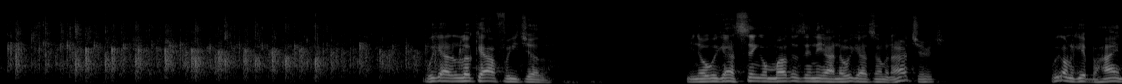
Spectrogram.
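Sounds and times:
crowd applauding: 0.0s - 4.8s
speech: 4.2s - 5.6s, 6.9s - 9.5s, 10.5s - 11.2s.

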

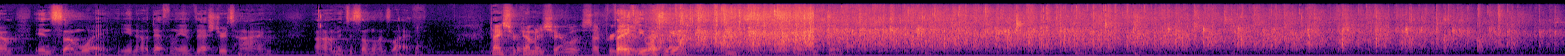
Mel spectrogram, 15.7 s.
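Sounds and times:
speech: 0.0s - 7.7s, 8.3s - 8.6s
audience clapping: 6.2s - 15.6s.

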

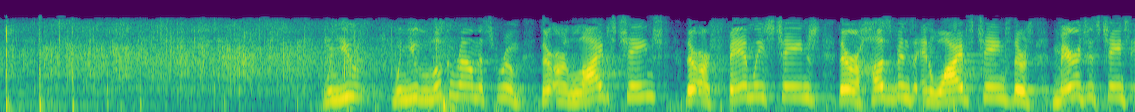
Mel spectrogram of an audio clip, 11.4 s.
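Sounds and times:
room full of people applauding: 0.0s - 4.3s
speech: 3.2s - 11.3s.

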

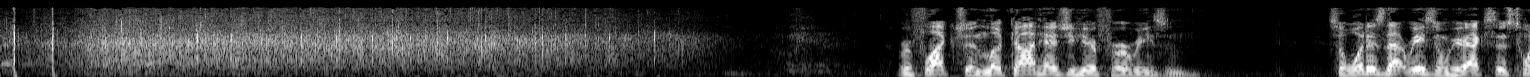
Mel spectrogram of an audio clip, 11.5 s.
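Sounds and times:
audience applause: 0.0s - 5.4s
speech: 6.8s - 9.0s, 10.0s - 11.4s.

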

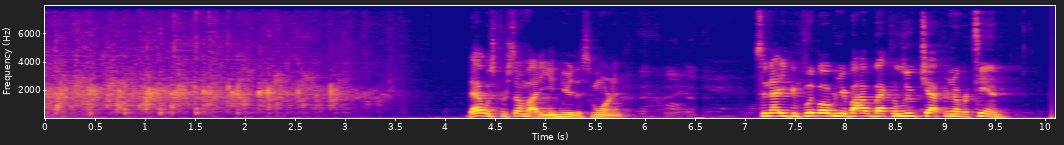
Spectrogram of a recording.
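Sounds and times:
audience applause: 0.0s - 3.7s
speech: 4.3s - 6.0s, 7.2s - 9.8s.

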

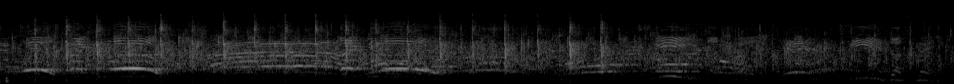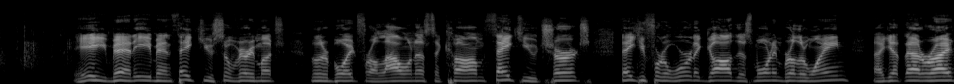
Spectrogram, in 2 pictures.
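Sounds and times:
church congregation clapping their hands: 0.0s - 10.8s
speech: 10.3s - 19.0s.

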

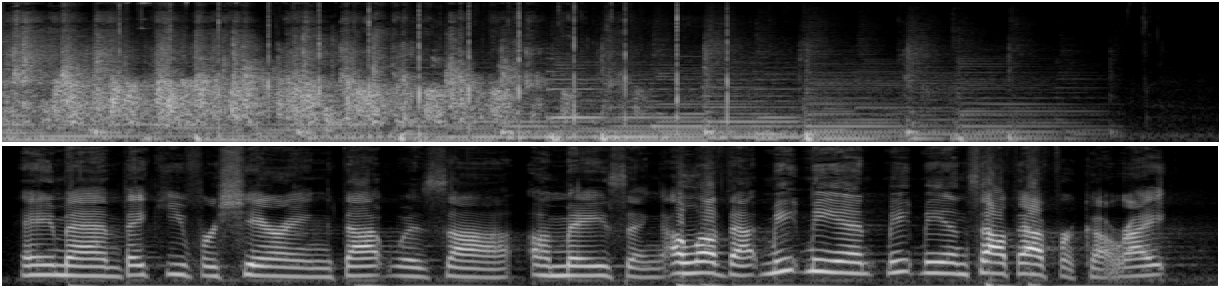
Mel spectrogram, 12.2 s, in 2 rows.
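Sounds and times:
audience clapping: 0.0s - 3.9s
speech: 6.2s - 12.0s.

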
